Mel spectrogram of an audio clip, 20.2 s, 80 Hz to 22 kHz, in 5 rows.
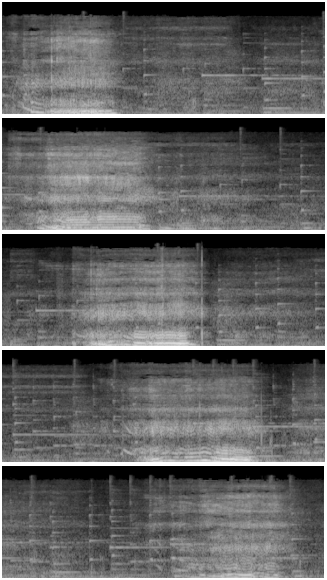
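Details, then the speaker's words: Parents snoring, recorded by their child who cannot sleep: loud, rattling snores about every five seconds, roughly 13 a minute, over soft background music. "Lihatlah bocah ini dia merekam dirinya saat dia tidak bisa tidur akibat suara ngorok dari kedua orang tuanya yang bikin dirinya tidak bisa tidur"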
